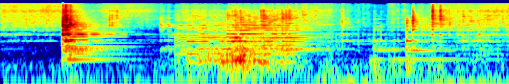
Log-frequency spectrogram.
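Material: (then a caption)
Metal. Fingertips rub, scratch and tap the dimpled inside of a large, empty, hammered brass-colored metal bowl. A sharp tap sets off a bright, harmonic ring that fades quickly, followed by a rising swell of scratchy rubbing. A few lighter taps near the end bring back the shimmering metallic tone.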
